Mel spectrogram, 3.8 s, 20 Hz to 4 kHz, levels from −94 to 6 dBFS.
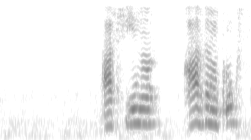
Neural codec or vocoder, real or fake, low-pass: codec, 44.1 kHz, 1.7 kbps, Pupu-Codec; fake; 3.6 kHz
